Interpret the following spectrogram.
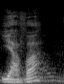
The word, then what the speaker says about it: Yahvah: Yod, He, Vav, He. C'est l'alphabet hébreu qui est prononcé Yahva.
